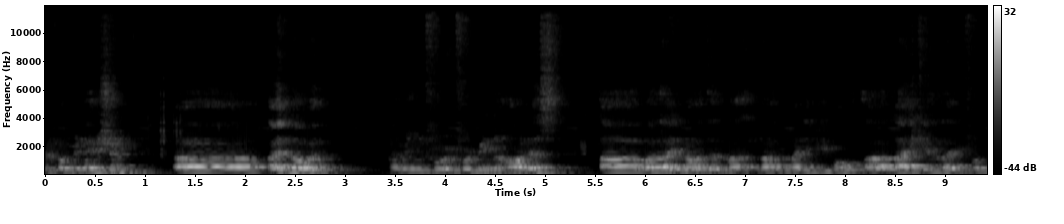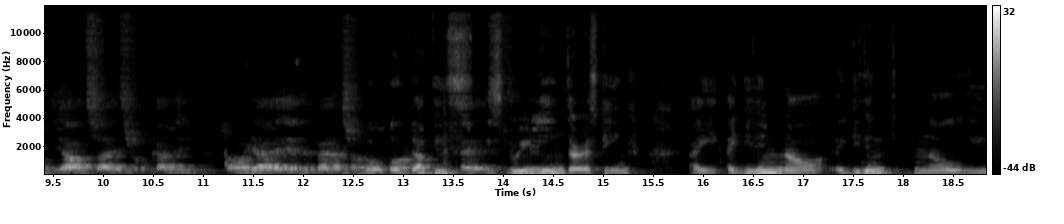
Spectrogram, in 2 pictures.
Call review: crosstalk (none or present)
present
